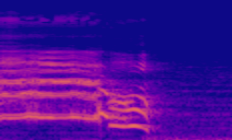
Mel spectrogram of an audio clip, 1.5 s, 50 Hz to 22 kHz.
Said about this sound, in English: Okay, it takes 7 fire damage and the tattered robe it is wearing engulfs in flame. If you thought it wasn't screaming before, now it's screaming louder.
